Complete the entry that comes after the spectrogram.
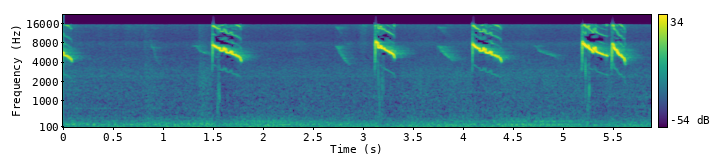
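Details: A male Oriental white-eye calls other white-eyes with sharp, descending high whistles, some given singly and some in quick pairs, about five bursts in six seconds against a quiet, low background hum.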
